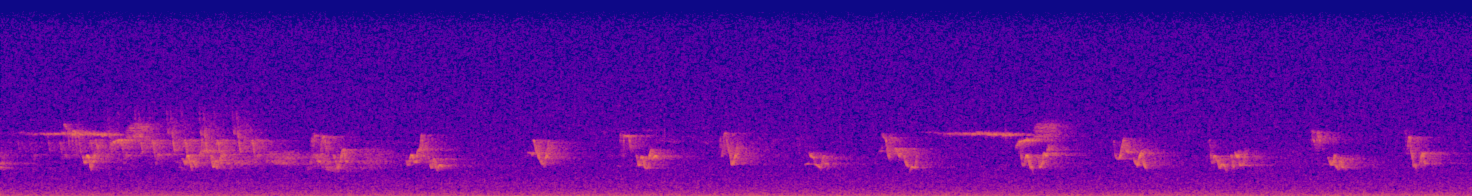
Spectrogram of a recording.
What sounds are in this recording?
Black-throated Green Warbler, Red-eyed Vireo, Ovenbird, Scarlet Tanager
